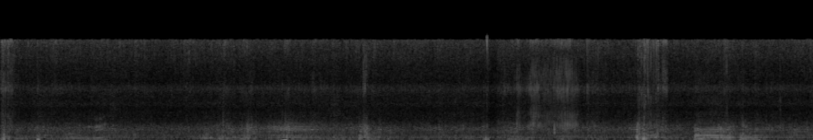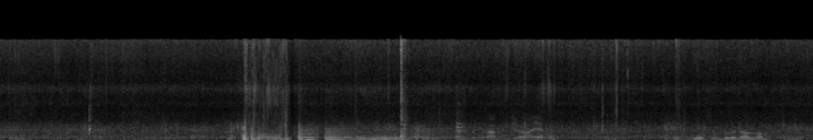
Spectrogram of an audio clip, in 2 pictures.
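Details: Asian honey bees of a big colony discovered in an oil palm plantation. A continuous, layered buzzing comes and goes as bees pass, broken by clattering handling noises and bumps against the recorder.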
